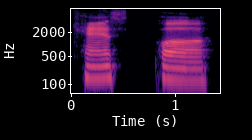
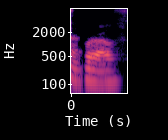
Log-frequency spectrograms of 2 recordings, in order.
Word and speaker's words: Kasparov: Wiz says it's pronounced Kasparov. Yeah. Kasparov, yeah.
